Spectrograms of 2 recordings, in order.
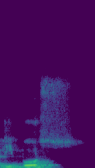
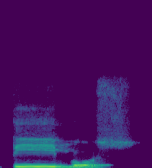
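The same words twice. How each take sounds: First: "tipos" said as ti-POS, rising at the end; stress on last syllable. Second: TIIIpos, "ti" long, raised and falling away on "pos"; stress on first syllable. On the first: Teacher showing the wrong reading, "tipos" stressed on final "pos". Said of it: "si no lo leo como tipos, diría". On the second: Teacher showing where the voice rises, "Tipos" stressed on "ti". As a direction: stretch and lift the "ti" of "Tipos". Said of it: "donde escuches que tu voz se eleva más". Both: Shown as a demonstration.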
